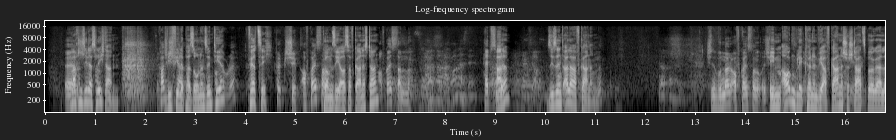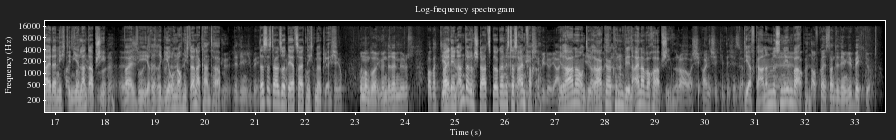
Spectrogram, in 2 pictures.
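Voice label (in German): Reportage Voiceover abgeklärt dialogisch; Grenzpolizist; ARTE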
